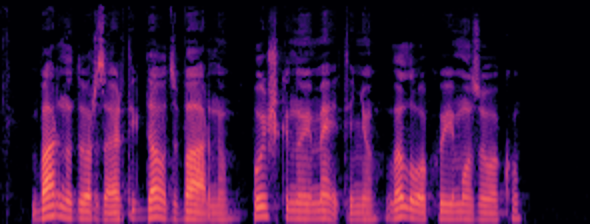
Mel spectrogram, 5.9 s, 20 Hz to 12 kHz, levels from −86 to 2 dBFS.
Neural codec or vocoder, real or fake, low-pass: none; real; 10.8 kHz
